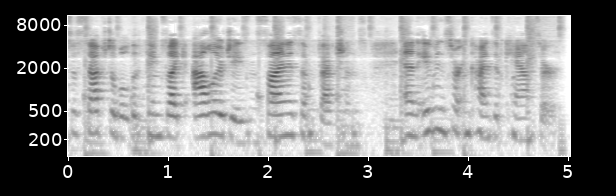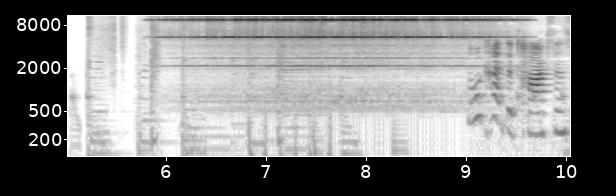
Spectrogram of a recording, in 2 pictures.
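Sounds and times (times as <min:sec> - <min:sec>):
high bell-like electronic ringing: 0:05.8 - 0:09.6.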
